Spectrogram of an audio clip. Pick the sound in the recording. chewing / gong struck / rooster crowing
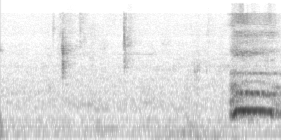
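rooster crowing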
